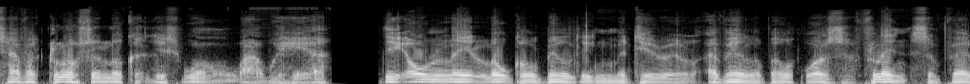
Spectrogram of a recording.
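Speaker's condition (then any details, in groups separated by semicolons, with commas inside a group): Motor neuron disease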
